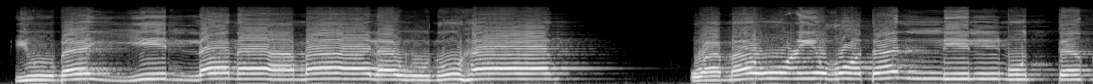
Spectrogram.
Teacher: Sekarang kita lihat contoh pada idgham bila gunna. Perhatikan bunyi nun dan tanwin kita gabung kepada huruf lam. Setelah digabung tidak boleh didengungkan.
